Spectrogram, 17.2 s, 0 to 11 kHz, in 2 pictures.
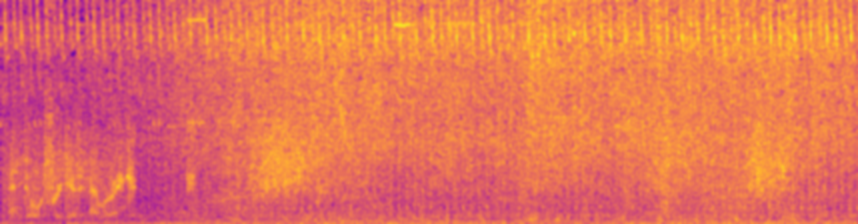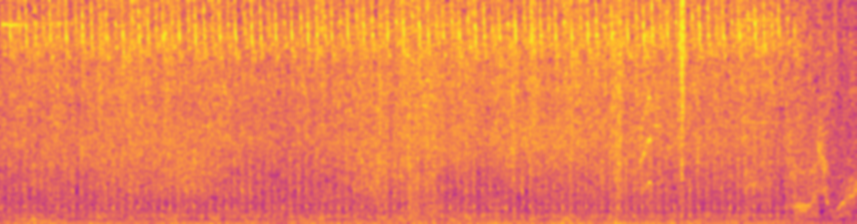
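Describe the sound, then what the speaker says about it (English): Helicopter touching down in the video game Metal Gear Solid 5: The Phantom Pain, a steady, loud rotor and engine roar filling the whole stretch with game voices talking over it. "the chopper's touching down"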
